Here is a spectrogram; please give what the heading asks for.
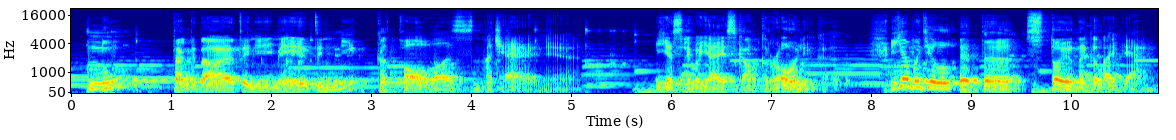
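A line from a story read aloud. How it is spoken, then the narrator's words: Cat purring. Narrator (Russian): мурлыкнул кот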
